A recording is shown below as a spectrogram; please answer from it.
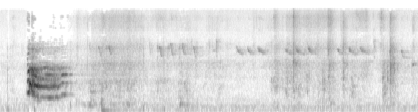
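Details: An Alaskan Malamute that jumped into a pool and was left alone for a moment cries with one loud, wavering whine near the start, then quiet splashing and faint high chirps in the background.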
